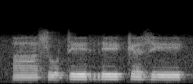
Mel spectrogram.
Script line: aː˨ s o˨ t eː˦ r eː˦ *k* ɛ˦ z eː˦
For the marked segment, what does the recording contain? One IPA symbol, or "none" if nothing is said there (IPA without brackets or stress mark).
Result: k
